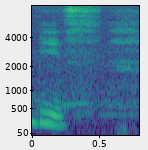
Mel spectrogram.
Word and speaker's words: bus: Nah, aturan keselamatan dalam bis. Tulisannya bus, tapi bacanya bis.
